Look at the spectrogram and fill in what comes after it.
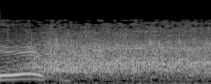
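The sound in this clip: Audience applause: steady, dense clapping that carries on to the end after a brief voice at the start.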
